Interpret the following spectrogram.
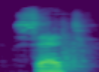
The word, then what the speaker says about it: said: Paid, so this is our diphthong here. Paid, made, said, said. It's quite different, huh? Paid, made, said. So, of course, this is our odd one out.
